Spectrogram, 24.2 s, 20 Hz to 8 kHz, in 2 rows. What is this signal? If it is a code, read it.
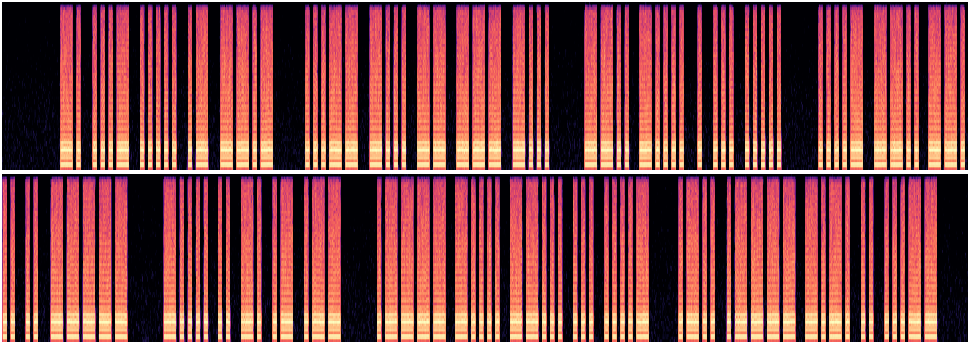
Morse code, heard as a buzzer, hand-sent with a paddle, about 24 wpm. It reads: NV5AQ 3BMOB Z6ES5 4Z7I0 6INAW 167S4 L1CI3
